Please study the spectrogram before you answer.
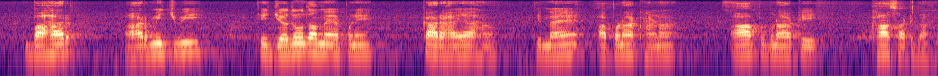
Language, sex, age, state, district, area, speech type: Punjabi, male, 60+, Punjab, Rupnagar, rural, spontaneous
